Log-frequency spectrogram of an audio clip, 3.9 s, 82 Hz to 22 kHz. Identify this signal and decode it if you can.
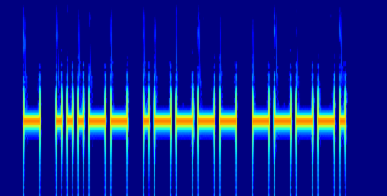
Morse code, heard as a keyed tone, about 22 wpm, 700 Hz. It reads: T319
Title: Numbers - Contest Style - 4-Digit 22wpm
